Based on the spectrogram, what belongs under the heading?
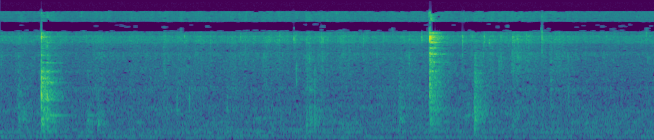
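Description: Onions, whole spices and slit green chillies sizzling in oil in a non-stick kadai as a steel spoon stirs them. A few clinks of the spoon against the pan, the loudest about four seconds in.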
